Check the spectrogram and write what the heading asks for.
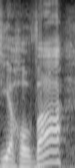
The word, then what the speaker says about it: Yehovah: as a tradition that the true pronunciation of the name is yahovah and the way he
